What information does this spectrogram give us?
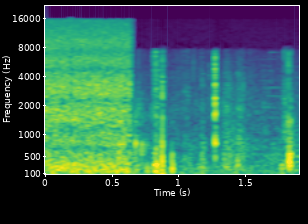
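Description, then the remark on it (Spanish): Shovels and picks strike the ground in a handful of sharp, irregular thuds and scrapes during a field search for missing people by women combing hills and plains, following a brief burst of steady hissing noise; no one speaks. “Mujeres que recorren montes y llanos, palas y picos que chocan contra el suelo, varillas en forma de T que se hunden en la tierra para buscar y para captar olores de cuerpos en descomposición.”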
